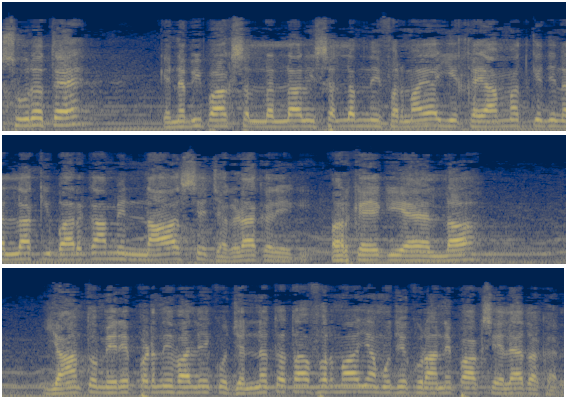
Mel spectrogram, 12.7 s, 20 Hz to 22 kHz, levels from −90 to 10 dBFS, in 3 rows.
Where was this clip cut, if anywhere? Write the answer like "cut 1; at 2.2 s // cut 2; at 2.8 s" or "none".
none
